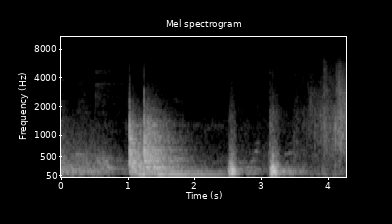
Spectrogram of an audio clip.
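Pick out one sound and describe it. A hand drum booms with a few loud beats.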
